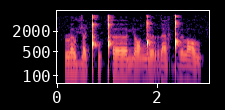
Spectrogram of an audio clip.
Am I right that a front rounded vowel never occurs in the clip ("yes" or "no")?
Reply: yes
